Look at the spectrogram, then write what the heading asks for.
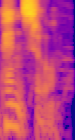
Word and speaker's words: pencil: Ahora, a pencil. Un lápiz. Fíjate que pencil termina con C, I, L. Cuando pronunciamos una C con I o C con E, siempre es una S.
